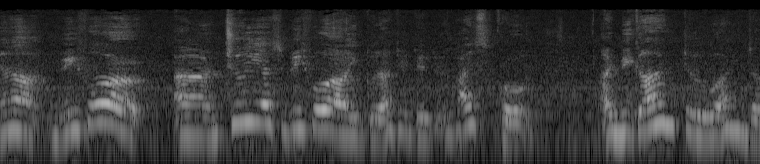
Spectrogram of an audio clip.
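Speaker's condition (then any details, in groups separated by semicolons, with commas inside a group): Cerebral palsy; whole body affected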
